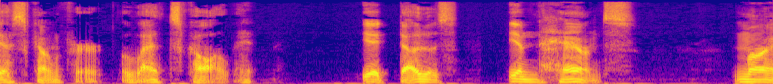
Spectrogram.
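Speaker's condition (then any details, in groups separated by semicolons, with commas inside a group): Multiple sclerosis; after smoking marijuana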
